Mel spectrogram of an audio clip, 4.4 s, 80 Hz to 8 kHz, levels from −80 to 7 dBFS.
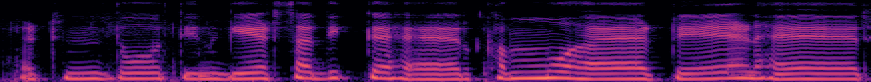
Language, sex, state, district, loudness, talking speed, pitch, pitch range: Marwari, female, Rajasthan, Nagaur, -25 LUFS, 190 wpm, 200 Hz, 190-220 Hz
